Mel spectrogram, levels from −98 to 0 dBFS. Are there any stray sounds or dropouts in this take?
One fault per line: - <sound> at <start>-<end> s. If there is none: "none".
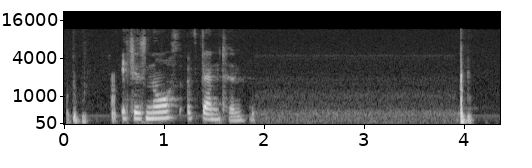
none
